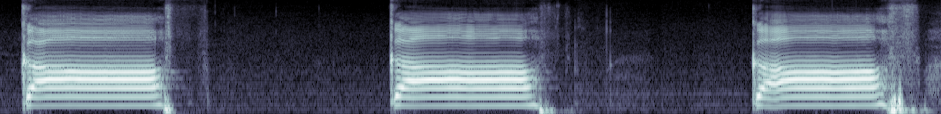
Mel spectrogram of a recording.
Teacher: काफ में क्या कर रहे हैं? जबान की जड़ हार्ड पार्ट को लगाते रहे। यही डिफरेंस है दोनों में।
